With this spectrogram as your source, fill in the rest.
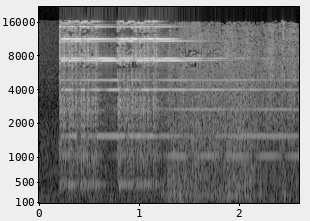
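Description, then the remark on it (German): A telephone in a hotel room in Paris, 1964, rings at night with a shrill, sustained electronic trill that starts abruptly and carries on at a steady, fairly loud level, with no voices. “Er greift zum Telefon.”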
